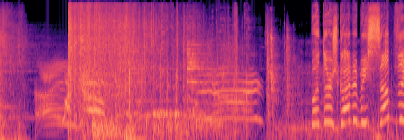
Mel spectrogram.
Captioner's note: rock music; yelling and crashing sound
